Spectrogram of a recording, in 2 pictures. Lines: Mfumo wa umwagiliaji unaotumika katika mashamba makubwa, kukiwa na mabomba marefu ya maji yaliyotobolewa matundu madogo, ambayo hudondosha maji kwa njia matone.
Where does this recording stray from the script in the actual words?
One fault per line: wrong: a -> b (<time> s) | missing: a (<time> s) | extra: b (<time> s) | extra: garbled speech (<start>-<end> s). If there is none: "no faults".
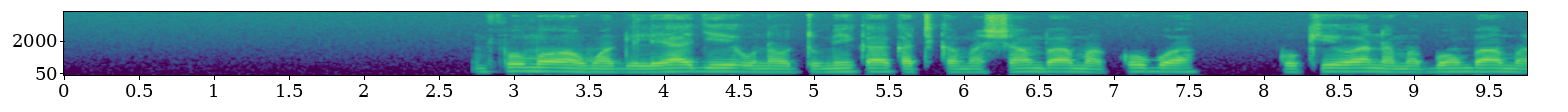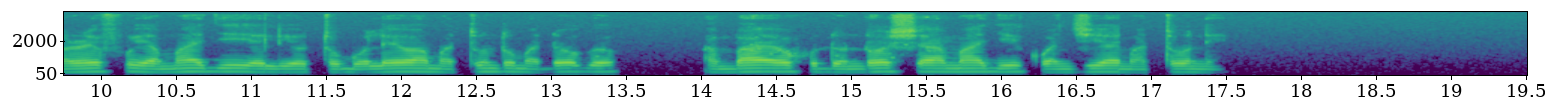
no faults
